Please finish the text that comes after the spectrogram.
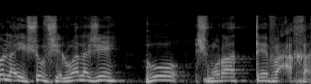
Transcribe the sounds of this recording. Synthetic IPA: olhaʔiʃuːvʃɪlwalaʒe | huːʃmuɾˤɑːt̪ːeːva̰ʕʔa̰xa̰

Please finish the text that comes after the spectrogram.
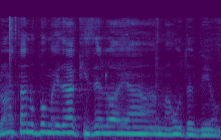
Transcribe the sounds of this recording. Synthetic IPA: lo̞nat̪anːup̬o̞me̞jd̪akize̞lo̞ajamaut̪ad̪miun

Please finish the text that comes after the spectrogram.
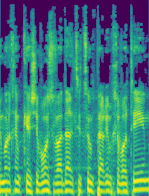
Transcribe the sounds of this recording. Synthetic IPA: imolaχemkeʃevʁoʃvead̪alet͡sit͡sumpeaʁimχevʁat̪iim

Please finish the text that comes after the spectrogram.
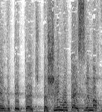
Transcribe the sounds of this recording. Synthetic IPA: emvet̪t̪aʃlimut̪aesʁimaχu

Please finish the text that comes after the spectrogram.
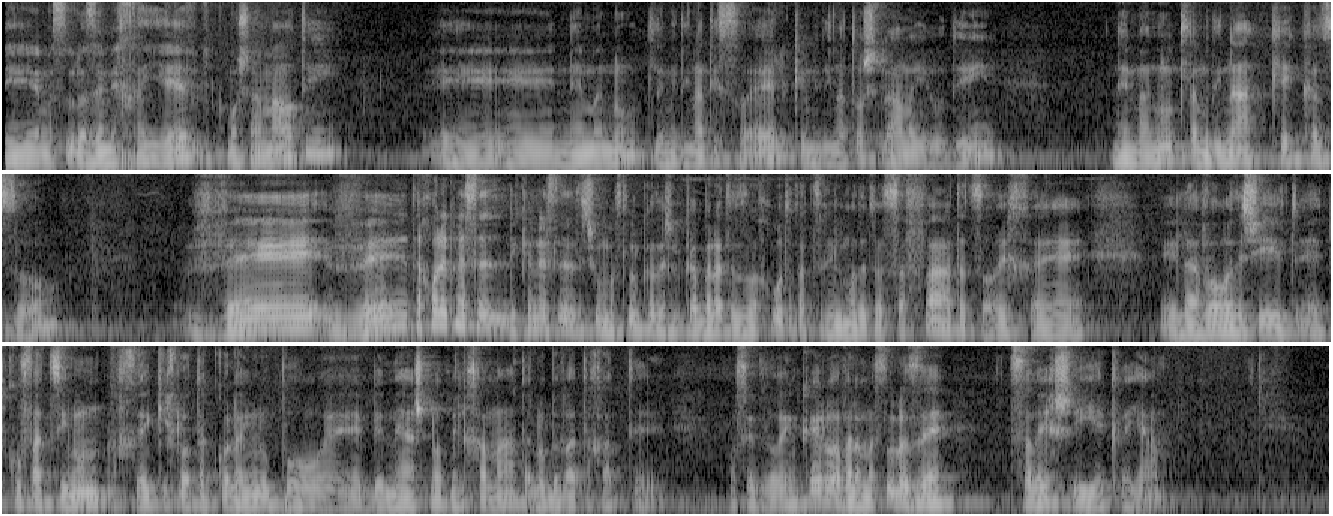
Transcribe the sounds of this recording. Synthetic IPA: eamaslulazemeχaje̞vkmo̞ʃea̰maʁt̪i | ene̞ːmanutle̞me̞d̪inat̪isʁa̰ʔe̞lkeme̞d̪inato̞ʃela̰ʔamajehudi | neːmanutlemed̪inakʰe̞kʰazo̞̰ | veveat̪ajeχolikanesleliːkanesleezeʃuːmaslulkazeʃelkabalat̪ezʁaχutatat͡saʁiχlilmo̞d̪et̪ʰasafaat̪at͡saʁiχe | laːvo̞ʁe̞zeʃiːt̪kufat͡sinunaχʁe̞jkiχlo̞thakʰo̞lhajinupo̞ebe̞meaʃno̞tmilχamaːt̪alo̞bevataχatḛose̞d̪vaʁimkae̞luavalamaslulaze̞t͡saʁiχʃeije̞kʰaja̰m

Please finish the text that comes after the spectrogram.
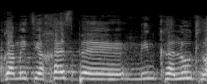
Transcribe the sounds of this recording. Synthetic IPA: ɡamhit̪jaχesbeminkʰɐlut̪l

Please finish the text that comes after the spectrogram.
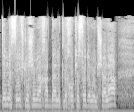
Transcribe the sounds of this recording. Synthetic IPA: t̪enlesaifʃloʃimveaχat̚d̪alet̪leχo̞kjeso̞d̪ame̞mʃala

